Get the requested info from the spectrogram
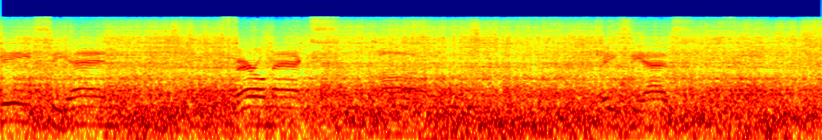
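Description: Empty crude-oil tank cars of a BNSF freight train rolling past at close range: a steady, loud rumble of steel wheels on the rails.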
